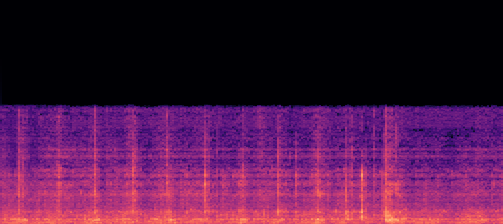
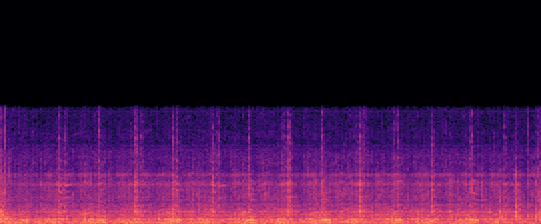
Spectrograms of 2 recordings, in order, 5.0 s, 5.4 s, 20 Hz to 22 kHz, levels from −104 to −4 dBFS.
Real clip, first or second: second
